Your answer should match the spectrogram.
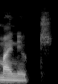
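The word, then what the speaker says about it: minute: বলতেছি spelling same ইয়ে different আর কি আপনার উচ্চারণ ডিফারেন্ট মাইনিউট এরপরটা ডিসার্নেবল এটা আই গেস হচ্ছে আমরা এর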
